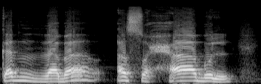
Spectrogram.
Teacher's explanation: ये स्वाद हुरूफ़ मुश्तलिया मोटा करेंगे, हा, ये हा पर खड़ा ज़बर खींचेंगे और ये हा जो है वस्ते हल्क से अदा होगा जहाँ से आइन अदा होता है।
